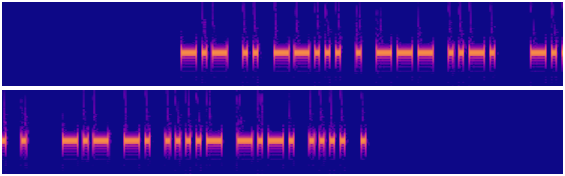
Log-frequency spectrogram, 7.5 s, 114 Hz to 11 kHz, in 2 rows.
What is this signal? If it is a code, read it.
Morse code, heard as a keyed tone, about 34 wpm, 700 Hz. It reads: KI7EOF DE KN4CHE
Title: USA Callsign DE Callsign - 6 Characters - 35wpm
